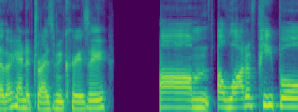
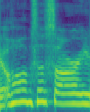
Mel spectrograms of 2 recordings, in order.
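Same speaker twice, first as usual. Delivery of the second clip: higher, put-on apologetic tone; mock apology; 5 semitones higher than usual. Tired worker giving the expected excuse, mock apology. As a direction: play up a fake sorry. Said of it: "people want you to say".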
